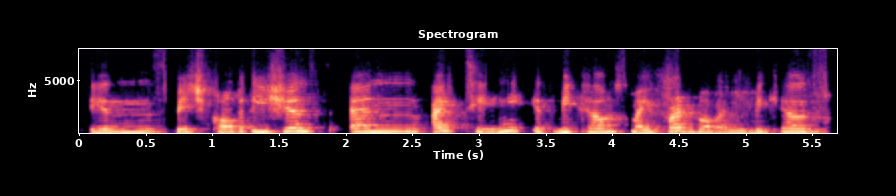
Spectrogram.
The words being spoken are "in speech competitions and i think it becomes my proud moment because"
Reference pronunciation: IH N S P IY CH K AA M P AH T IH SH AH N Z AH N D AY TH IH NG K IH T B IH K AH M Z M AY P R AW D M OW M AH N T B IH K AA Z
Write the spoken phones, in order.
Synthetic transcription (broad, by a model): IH N S P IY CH K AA M P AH T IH SH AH N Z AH N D AY T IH NG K IH T B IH K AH M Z M AY F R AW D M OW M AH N B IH K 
